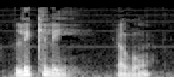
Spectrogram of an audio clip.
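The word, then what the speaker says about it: Lykke Li: L Y K K E 그리고 L I 리킬리라고 음, 재밌는 이름이네요.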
